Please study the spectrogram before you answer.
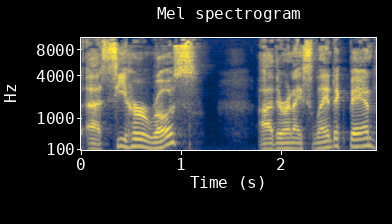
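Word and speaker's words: Sigur Rós: circles um cigar Ross if you read their name phonetically some folks might not know uh see her Rose is how you pronounce it but cigar Ross might be how you recognizable for people recognizable if you've only ever seen it written and their whole shtick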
